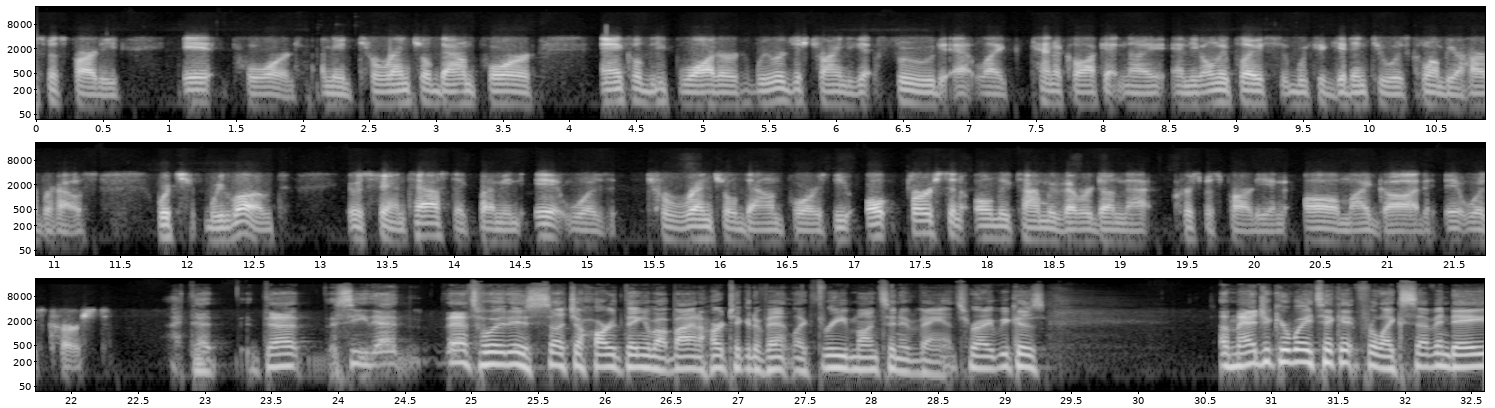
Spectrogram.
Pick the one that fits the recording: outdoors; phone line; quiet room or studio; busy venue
phone line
